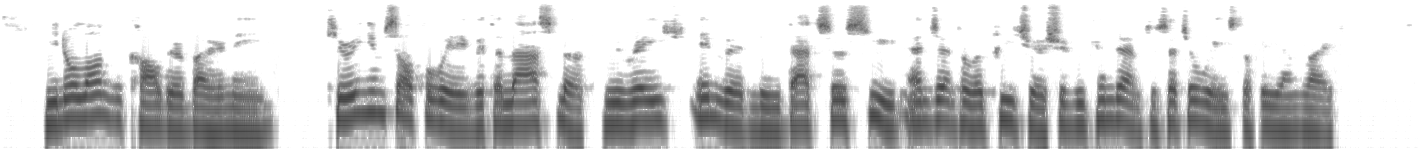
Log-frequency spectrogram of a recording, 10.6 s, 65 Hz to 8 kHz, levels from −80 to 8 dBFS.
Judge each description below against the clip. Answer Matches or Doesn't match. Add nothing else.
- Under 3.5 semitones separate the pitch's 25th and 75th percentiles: Doesn't match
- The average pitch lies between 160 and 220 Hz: Doesn't match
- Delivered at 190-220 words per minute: Matches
